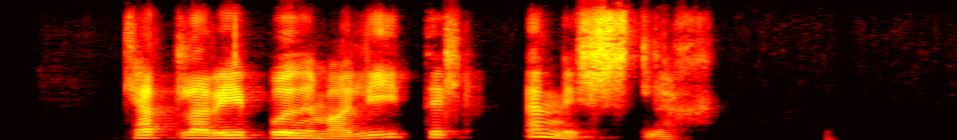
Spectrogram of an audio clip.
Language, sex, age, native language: Icelandic, female, 60-69, Icelandic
